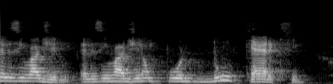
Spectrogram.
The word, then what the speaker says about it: Dunkerque: Eles invadiram por Dunkerque, ou a pronúncia em inglês, Dunkirk.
